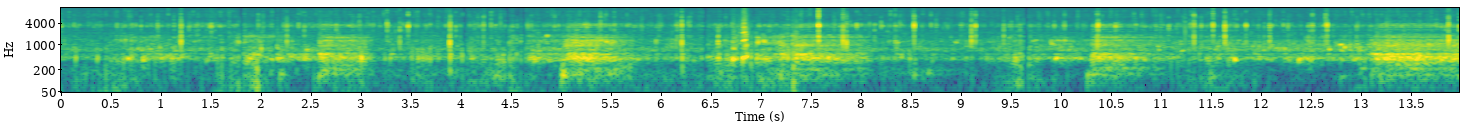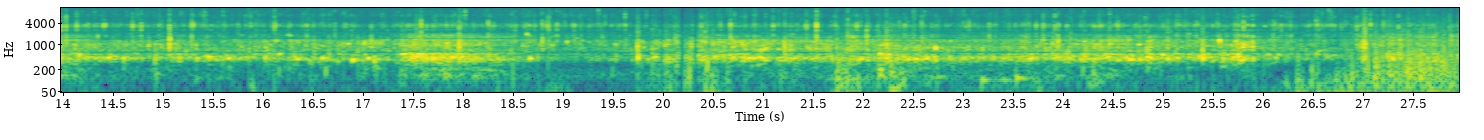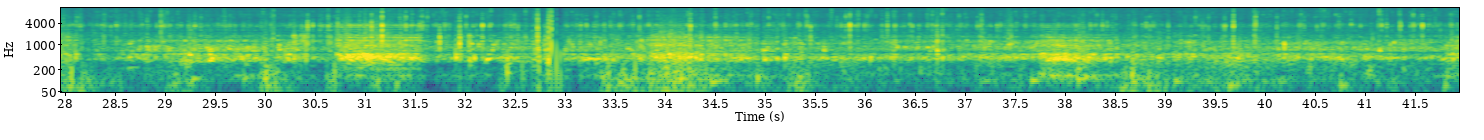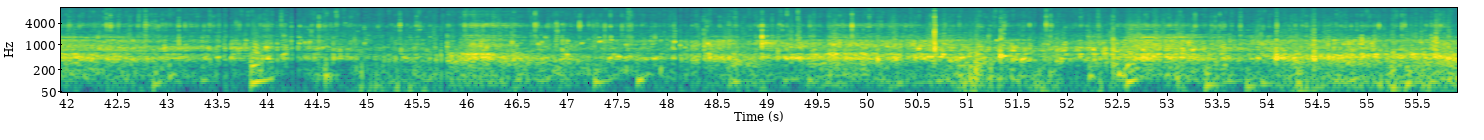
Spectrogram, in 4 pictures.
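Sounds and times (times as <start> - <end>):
underwater water gurgling: 0.0 - 55.9.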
